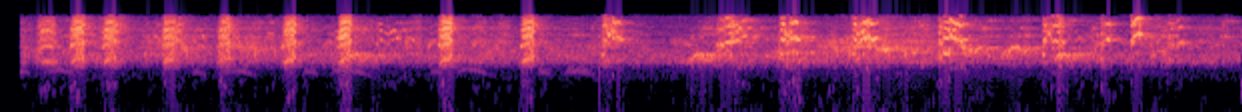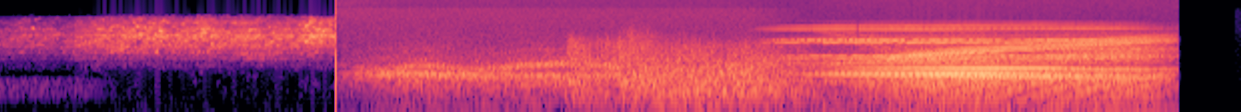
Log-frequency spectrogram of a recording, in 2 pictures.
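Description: Short animal-like calls repeating irregularly, about twice a second, for the first twelve seconds, then thickening into a denser chatter. A sharp click follows, then a synthesized logo sting whose tones sweep upward and swell louder near the end.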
